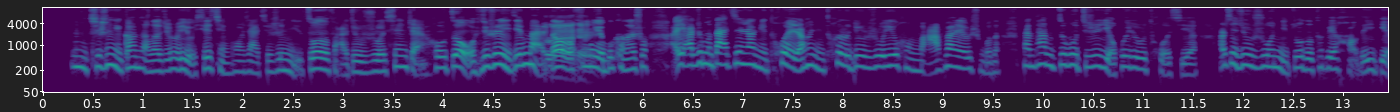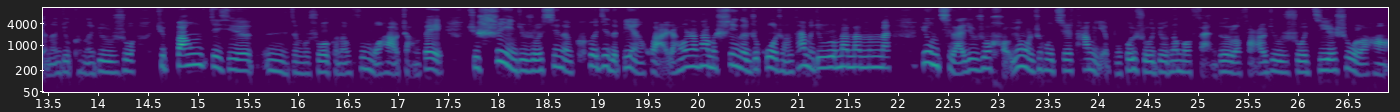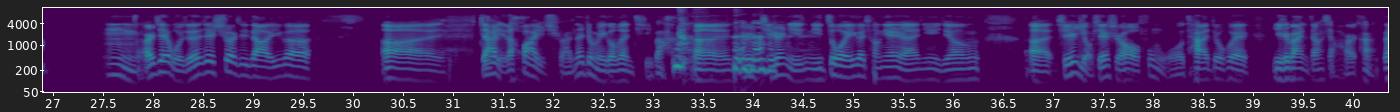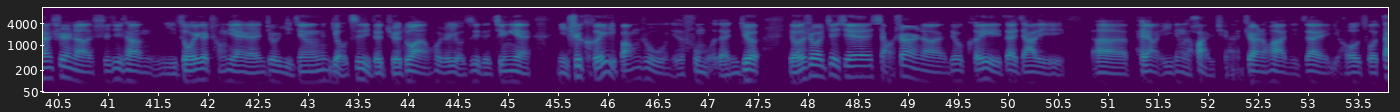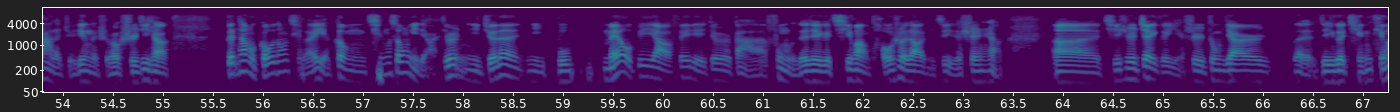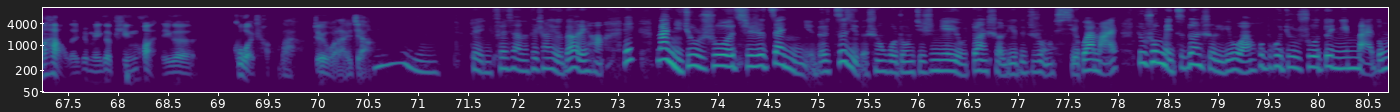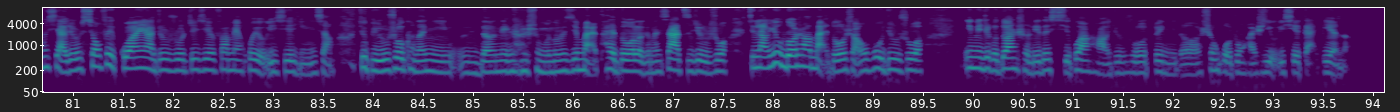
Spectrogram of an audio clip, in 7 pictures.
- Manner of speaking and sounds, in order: laughing while speaking: "就是"; laughing while speaking: "对"; lip smack; laugh; laughing while speaking: "什么东西买太多了"
- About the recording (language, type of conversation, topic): Chinese, podcast, 你有哪些断舍离的经验可以分享？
